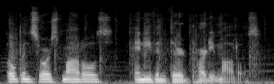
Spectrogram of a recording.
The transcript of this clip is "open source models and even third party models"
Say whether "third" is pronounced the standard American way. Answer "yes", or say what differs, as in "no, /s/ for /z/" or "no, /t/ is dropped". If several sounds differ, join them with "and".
yes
